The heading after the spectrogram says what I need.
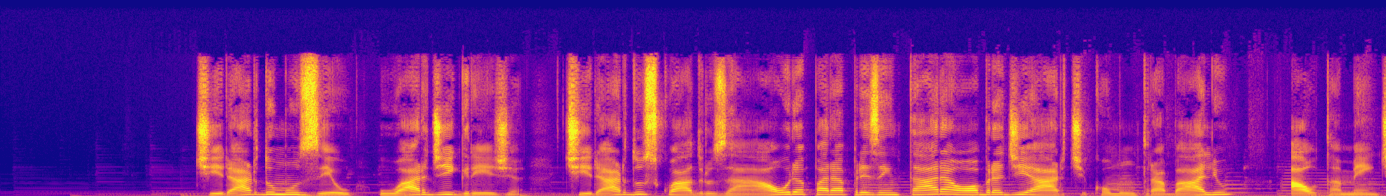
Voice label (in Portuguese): narracao; foto citacao tirar do museu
